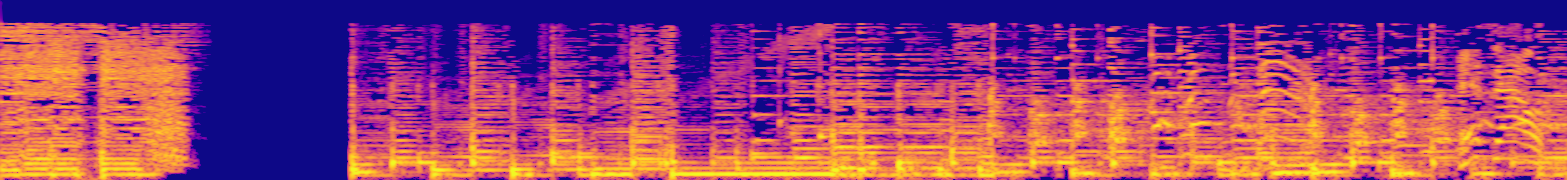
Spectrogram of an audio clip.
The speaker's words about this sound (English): After the hour, those damn dogs. Can you keep them quiet, Warren, please, while I try to introduce you? Too much barking, too much fun.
